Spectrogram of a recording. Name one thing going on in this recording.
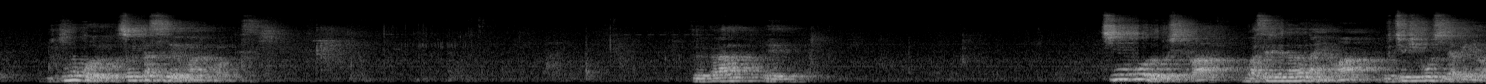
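A person talks calmly through a loudspeaker in a large echoing hall, with pauses.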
